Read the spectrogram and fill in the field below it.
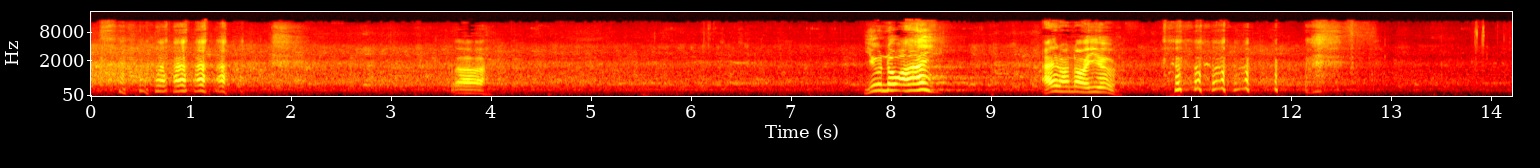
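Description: A middle-aged man laughs into a microphone.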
